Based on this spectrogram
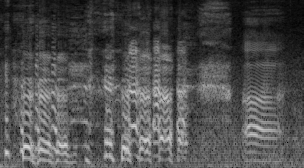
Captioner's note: laughs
